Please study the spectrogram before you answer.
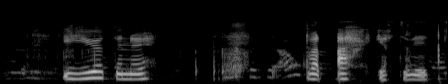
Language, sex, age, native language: Icelandic, female, 10, Icelandic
